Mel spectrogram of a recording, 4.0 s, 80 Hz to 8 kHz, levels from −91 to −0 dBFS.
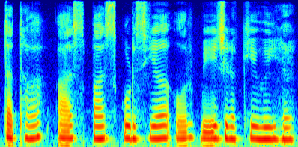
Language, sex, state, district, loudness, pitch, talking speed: Hindi, female, Delhi, New Delhi, -17 LUFS, 195 Hz, 150 wpm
